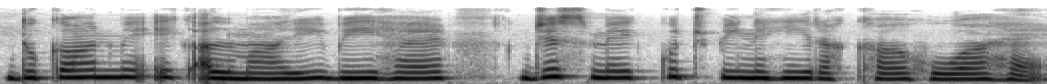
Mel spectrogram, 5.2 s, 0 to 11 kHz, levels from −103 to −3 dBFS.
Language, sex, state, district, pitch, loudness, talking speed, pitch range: Hindi, female, Uttar Pradesh, Lalitpur, 245 Hz, -12 LUFS, 150 wpm, 230-275 Hz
